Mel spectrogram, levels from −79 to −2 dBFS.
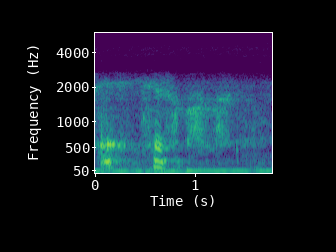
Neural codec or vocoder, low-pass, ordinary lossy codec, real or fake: vocoder, 44.1 kHz, 128 mel bands, Pupu-Vocoder; 5.4 kHz; AAC, 48 kbps; fake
